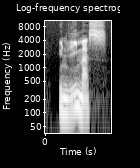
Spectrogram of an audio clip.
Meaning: slug
- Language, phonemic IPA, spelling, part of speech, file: French, /li.mas/, limace, noun, Fr-limace.ogg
